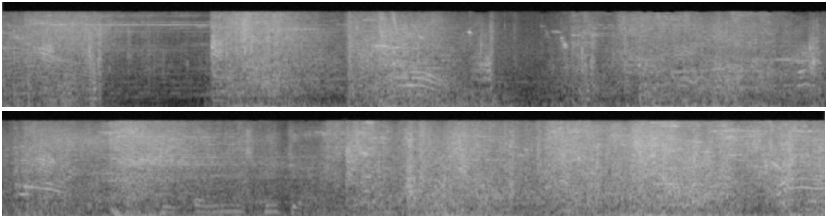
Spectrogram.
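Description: Spell effects whoosh, crackle and explode in a fast game fight.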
